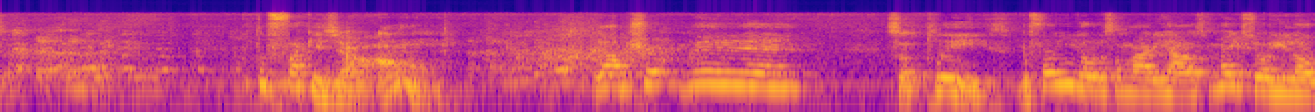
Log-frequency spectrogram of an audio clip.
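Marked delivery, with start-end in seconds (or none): 0.0-5.0 high, slow incredulous aside; can't believe these people; exasperated disbelief. Real, not acted. Comedian to the audience about the couple, high incredulous.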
